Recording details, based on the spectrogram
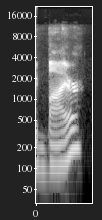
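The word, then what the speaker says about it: Bayer: the americas at well i think we pronounce it bear but you would say buyer excellent yes yes you're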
